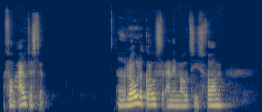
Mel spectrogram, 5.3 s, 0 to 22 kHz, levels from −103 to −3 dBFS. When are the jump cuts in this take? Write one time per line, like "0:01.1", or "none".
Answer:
none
